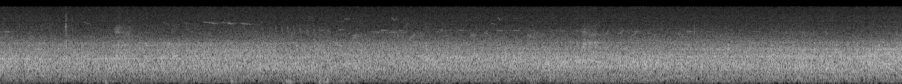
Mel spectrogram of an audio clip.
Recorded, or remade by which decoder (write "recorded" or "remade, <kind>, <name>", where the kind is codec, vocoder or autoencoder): recorded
